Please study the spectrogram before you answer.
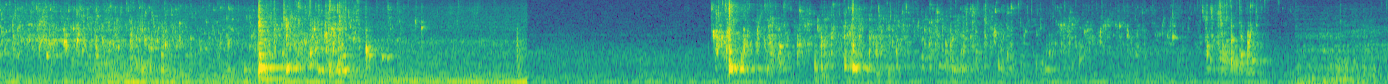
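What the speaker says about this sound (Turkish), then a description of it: "Şimdi tenceremin yarısında su koyacağım." Water splashes into a pot holding jars in several short bursts, with a softer trickle and drips between them. Fairly quiet and close.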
